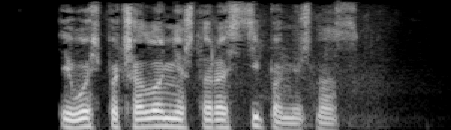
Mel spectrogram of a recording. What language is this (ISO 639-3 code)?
bel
